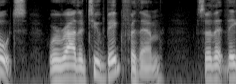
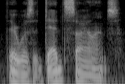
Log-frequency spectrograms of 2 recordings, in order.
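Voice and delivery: usual speaking voice

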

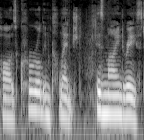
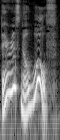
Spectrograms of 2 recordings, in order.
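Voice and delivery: exasperated; 12 semitones higher, 4 dB louder than usual. A narrator's reading. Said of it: "Jed muttered".

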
